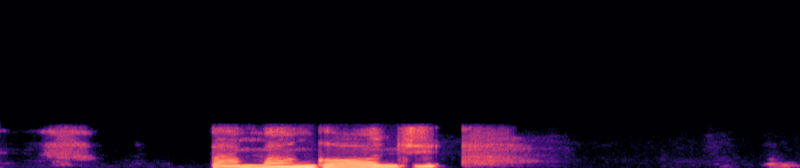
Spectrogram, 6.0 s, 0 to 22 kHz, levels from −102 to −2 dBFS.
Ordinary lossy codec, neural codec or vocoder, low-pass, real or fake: Opus, 32 kbps; none; 5.4 kHz; real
